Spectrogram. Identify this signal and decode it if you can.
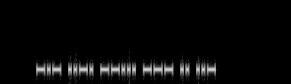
Morse code, heard as a keyed tone, about 46 wpm, 700 Hz. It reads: KF7OIU
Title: USA Call Signs - 6 Characters - 4x Character Spacing - 45wpm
